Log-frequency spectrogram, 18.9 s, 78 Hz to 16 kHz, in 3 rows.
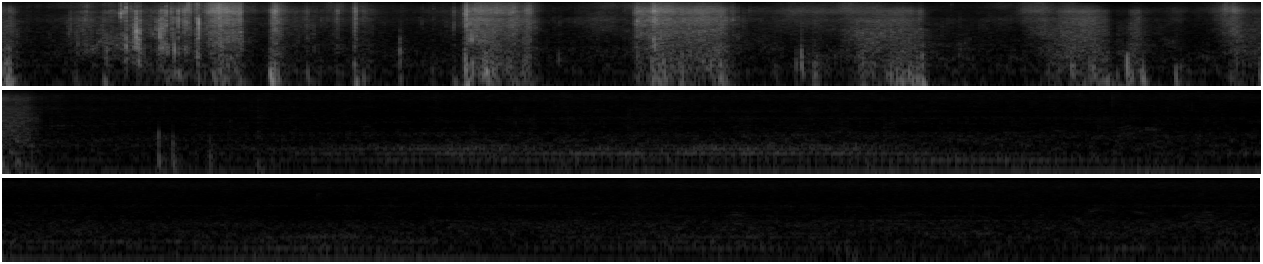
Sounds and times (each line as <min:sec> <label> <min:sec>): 0:00.0 WALKING ON THE SNOW 0:07.2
